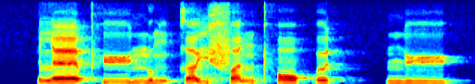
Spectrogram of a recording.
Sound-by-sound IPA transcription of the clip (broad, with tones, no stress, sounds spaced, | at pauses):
l ɛː˨ pʰ yː˧ n̪ ʊ˨˧ ŋ k ɐ˨˥ j f ɐ˨˥ n pʰ ɔː˧ p̚ ɵ˧ t̚ | n̪ yː˧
